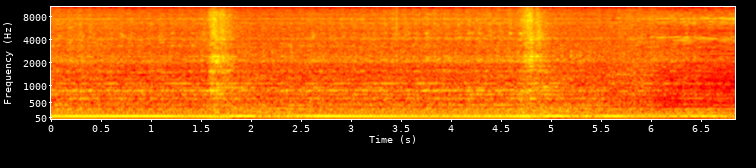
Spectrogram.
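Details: 1976 Camaro with a rebuilt Holley four-barrel and electric choke, just started: an even, fast idle hum with no misfires, slowly dropping over 2–3 minutes to normal. Owner suspects the choke idle screw is set too high; extra fuel use noted.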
